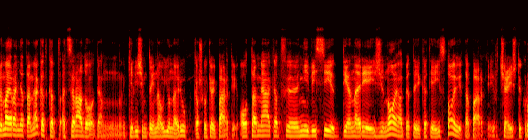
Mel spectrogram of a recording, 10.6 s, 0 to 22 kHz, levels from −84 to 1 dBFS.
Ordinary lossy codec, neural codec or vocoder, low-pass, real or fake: Opus, 24 kbps; none; 7.2 kHz; real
